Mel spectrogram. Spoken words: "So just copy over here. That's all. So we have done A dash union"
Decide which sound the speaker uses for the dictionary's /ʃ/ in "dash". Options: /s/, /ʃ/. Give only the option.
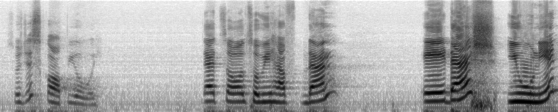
/ʃ/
